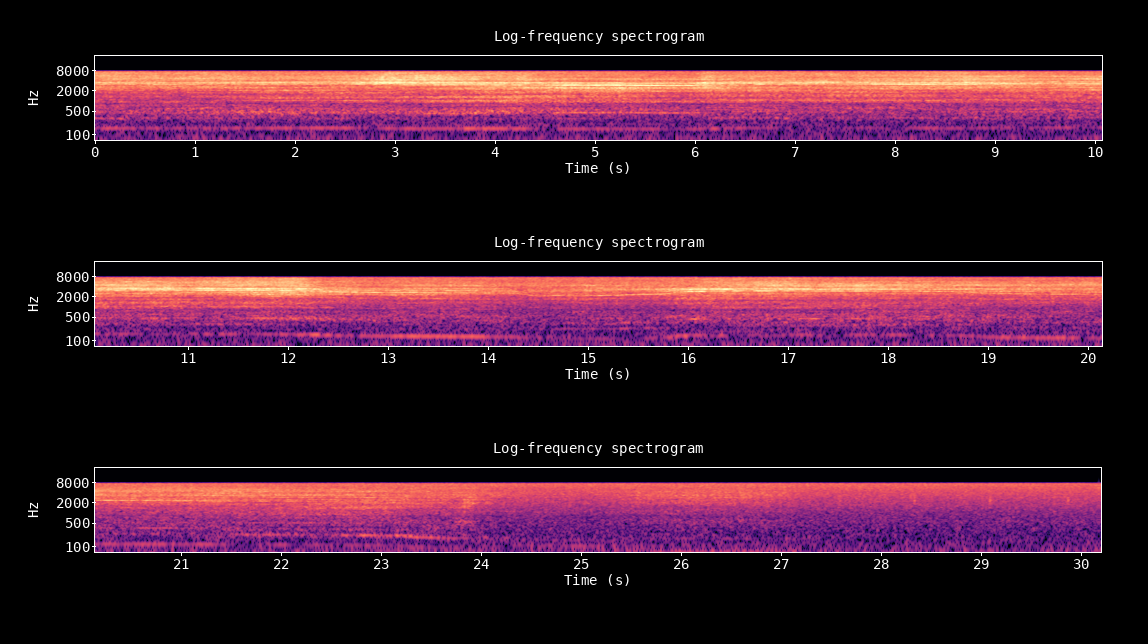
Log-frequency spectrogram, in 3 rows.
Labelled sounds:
2.9	3.7	vessel noise, 2.8 to 3.6 kHz
4.5	8.5	vessel noise, 2.8 to 6.3 kHz
8.9	10.6	vessel noise, 3.2 to 5.5 kHz
11.1	11.5	vessel noise, 3.0 to 3.2 kHz
12.1	13.6	vessel noise, 1.6 to 4.1 kHz
14.1	14.8	vessel noise, 2.0 to 3.0 kHz
15.3	16.5	vessel noise, 2.1 to 3.6 kHz
18.3	19.0	vessel noise, 2.6 to 2.9 kHz
19.7	20.6	vessel noise, 2.3 to 2.8 kHz
21.2	21.5	vessel noise, 2.2 to 2.3 kHz

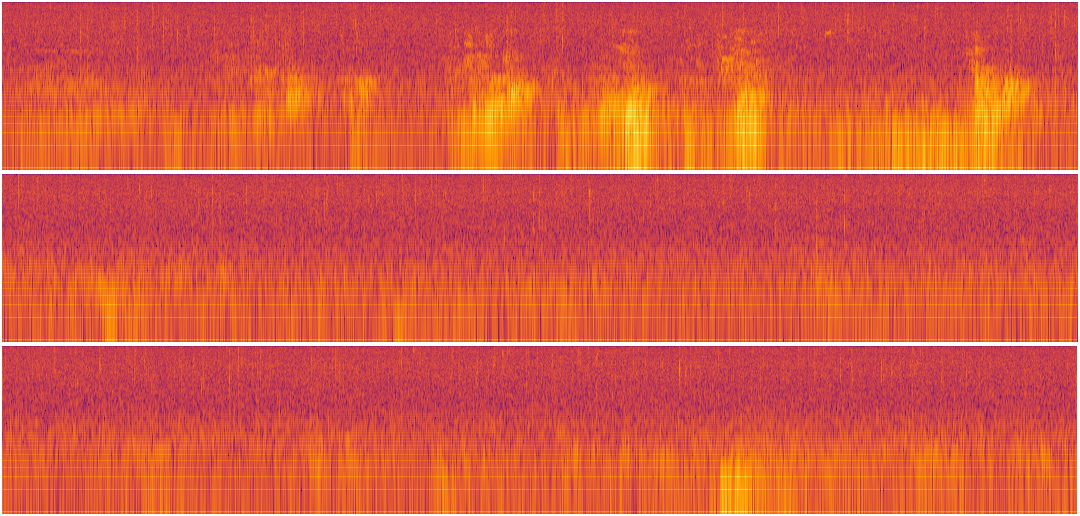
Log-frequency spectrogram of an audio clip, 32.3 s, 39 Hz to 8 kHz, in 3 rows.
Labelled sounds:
2.2	2.8	humpback whale, 0.78 to 1.1 kHz
6.1	6.3	humpback whale, 1.6 to 2.0 kHz

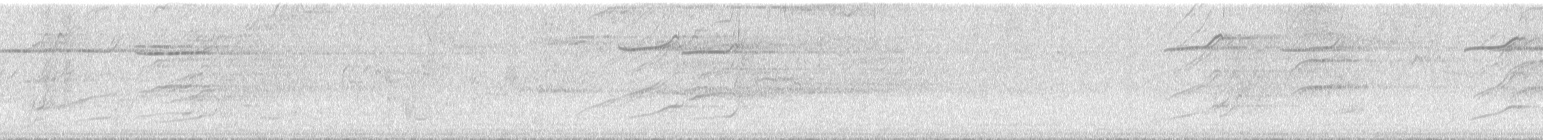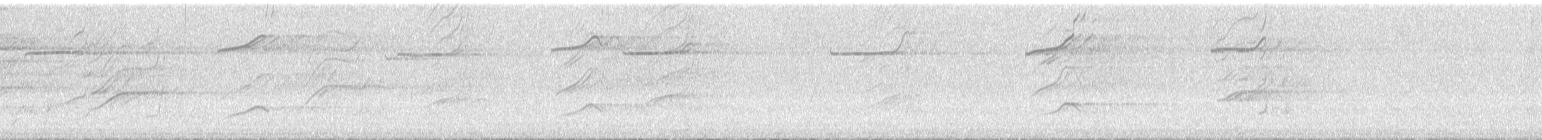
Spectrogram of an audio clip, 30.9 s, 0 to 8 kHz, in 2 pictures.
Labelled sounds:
11.6	12.7	killer whale, southern resident, 1.4 to 6.3 kHz
17.7	18.2	killer whale, southern resident, 1.4 to 3.6 kHz
27.4	28.4	killer whale, southern resident, 1.6 to 7.0 kHz

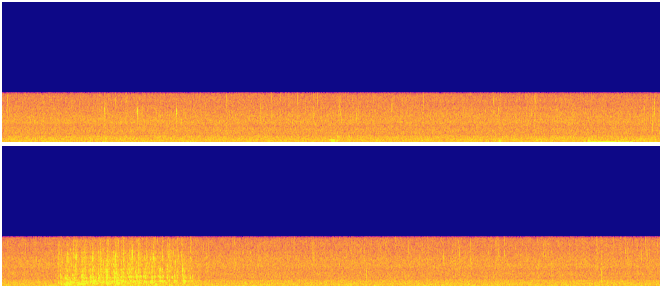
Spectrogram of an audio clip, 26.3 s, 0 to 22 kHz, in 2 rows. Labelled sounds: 14.3	14.6	water noise, 1.2 to 1.5 kHz

